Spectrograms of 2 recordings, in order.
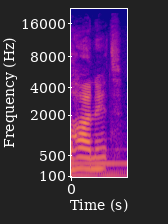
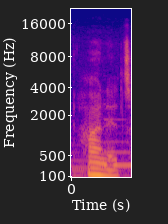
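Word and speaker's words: H'aanit: Hail Hanet. Have you come to see us off? Hanit. That's that's how that's pronounced.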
